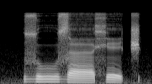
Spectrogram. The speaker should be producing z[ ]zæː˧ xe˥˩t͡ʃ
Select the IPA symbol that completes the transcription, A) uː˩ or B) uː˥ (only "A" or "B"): B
